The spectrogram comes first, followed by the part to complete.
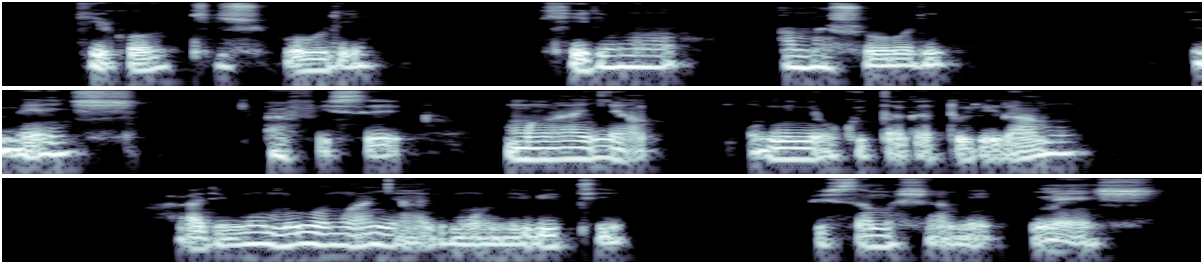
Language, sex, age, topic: Rundi, male, 18-24, education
